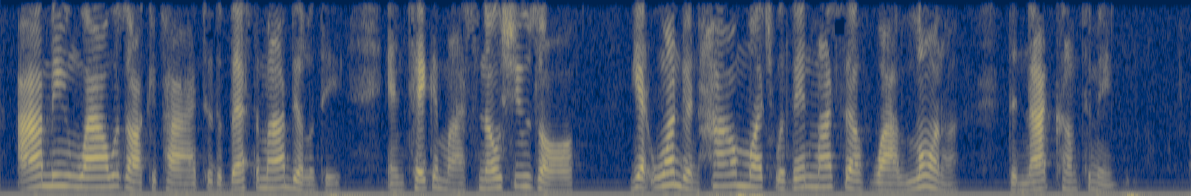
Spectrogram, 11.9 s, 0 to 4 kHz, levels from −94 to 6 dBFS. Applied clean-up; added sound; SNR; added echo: none; none; none; none.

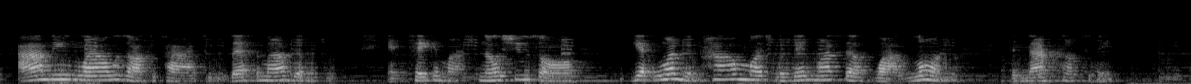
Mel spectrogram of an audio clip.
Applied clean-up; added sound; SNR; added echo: neural separator model SepFormer DNS4.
